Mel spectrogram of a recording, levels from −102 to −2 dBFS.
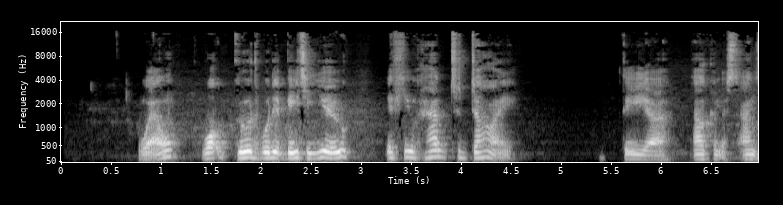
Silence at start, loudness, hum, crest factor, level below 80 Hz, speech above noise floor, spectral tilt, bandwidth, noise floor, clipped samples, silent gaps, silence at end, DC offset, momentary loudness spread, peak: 0.8 s; -19 LUFS; none; 18 dB; -60 dBFS; 64 dB; -5.5 dB/octave; 16.5 kHz; -82 dBFS; under 0.1%; none; 0 s; under 0.1%; 14 LU; -2 dBFS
